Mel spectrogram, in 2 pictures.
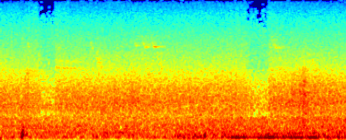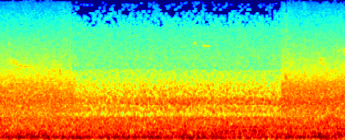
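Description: Commuter train pulling out of the station: a steady low rumble of the train's engine and wheels. The rumble grows a little stronger about three and a half seconds in.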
